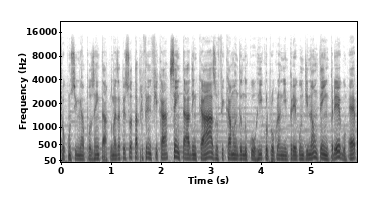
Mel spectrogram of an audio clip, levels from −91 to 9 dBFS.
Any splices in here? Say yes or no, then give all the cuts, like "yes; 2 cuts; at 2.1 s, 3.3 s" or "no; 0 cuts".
yes; 2 cuts; at 1.0 s, 2.2 s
